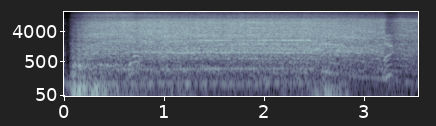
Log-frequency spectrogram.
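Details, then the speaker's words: Shop-Vac vacuum run after the power switch was found to be the likely cause (dirt and grime in the switch); strong steady high-pitched whoosh and whine at constant speed, no rattles or bogging, normal running. "she was in the on position and she is running and it sounds like she's running just fine to one I would say so I think our problem was just some dirt and grind got in that switch there"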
